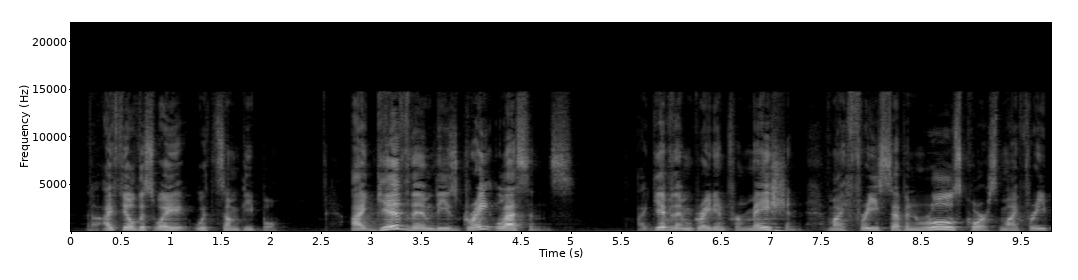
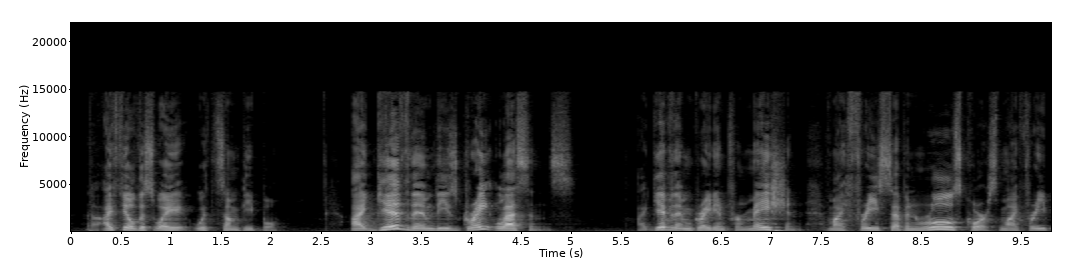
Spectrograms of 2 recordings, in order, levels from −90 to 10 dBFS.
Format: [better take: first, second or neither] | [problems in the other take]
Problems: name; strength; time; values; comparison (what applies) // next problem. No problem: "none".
neither | none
